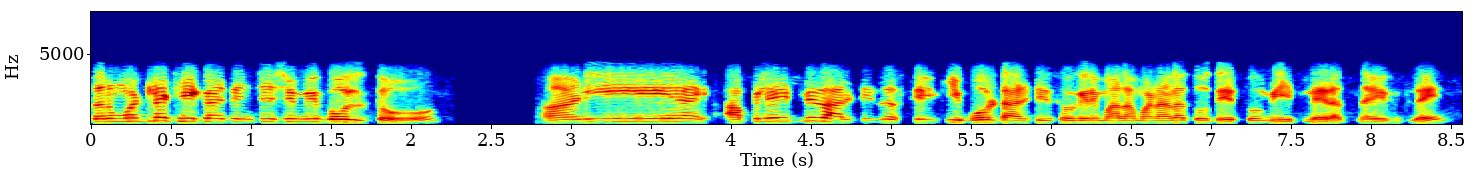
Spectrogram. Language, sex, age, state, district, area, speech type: Marathi, male, 45-60, Maharashtra, Ratnagiri, urban, conversation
